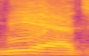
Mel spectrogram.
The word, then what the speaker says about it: MEADS: uh with regards to is it mads or mes how do we pronounce that I've heard a million different Meads is the way I do it sir all use ads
